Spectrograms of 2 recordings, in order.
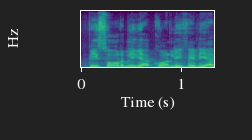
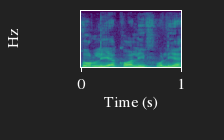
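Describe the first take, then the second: First: The name begins with a sounded P. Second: The name begins without any P sound. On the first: "पी सोरलिया कॉलीफेलिया भी याद कर सकते हो" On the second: "इसका पी साइलेंट है"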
